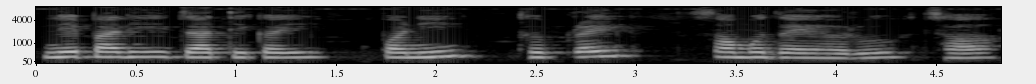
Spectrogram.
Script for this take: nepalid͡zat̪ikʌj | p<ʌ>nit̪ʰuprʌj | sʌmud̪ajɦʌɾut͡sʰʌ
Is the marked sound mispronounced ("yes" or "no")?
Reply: no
